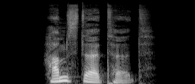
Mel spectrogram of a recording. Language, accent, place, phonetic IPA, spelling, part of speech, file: German, Germany, Berlin, [ˈhamstɐtət], hamstertet, verb, De-hamstertet.ogg
- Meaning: inflection of hamstern: 1. second-person plural preterite 2. second-person plural subjunctive II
